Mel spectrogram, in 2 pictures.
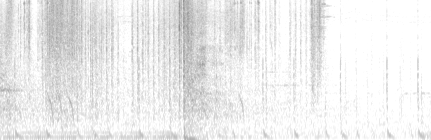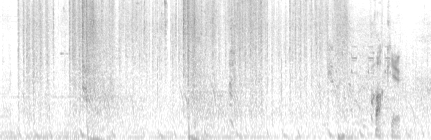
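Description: Gunfire in the video game Mindseye: repeated shots and bursts scattered across the clip over a steady low rumble of game sound, with louder clusters near the start, middle and end.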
